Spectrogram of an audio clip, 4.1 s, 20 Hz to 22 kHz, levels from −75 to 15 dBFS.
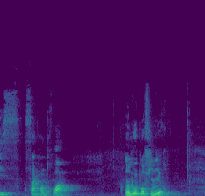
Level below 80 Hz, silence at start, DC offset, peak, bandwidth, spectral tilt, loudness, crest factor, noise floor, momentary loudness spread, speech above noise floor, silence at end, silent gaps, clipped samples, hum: -62 dBFS; 0 s; under 0.1%; 0 dBFS; 12.5 kHz; -7 dB/octave; -18 LUFS; 18 dB; -54 dBFS; 21 LU; 37 dB; 0.6 s; none; under 0.1%; none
